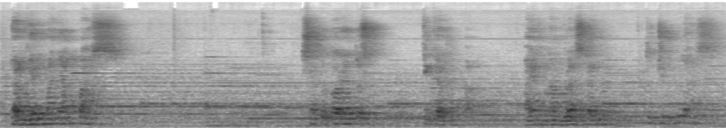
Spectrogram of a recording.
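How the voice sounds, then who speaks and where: A man gives an emotional personal testimony in a fervent voice that swings between loud and hushed. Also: a little high, steady tone, measured pace, pauses often. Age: 40s. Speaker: church testimony speaker. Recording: echoey hall, distant mic, music behind.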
